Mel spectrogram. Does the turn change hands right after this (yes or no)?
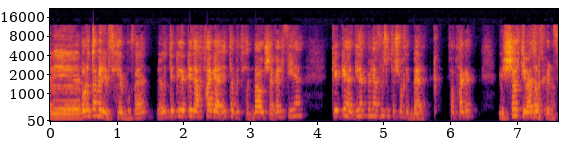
no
